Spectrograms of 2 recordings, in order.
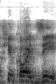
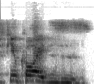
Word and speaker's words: FucoidZ: say that 10 times fast I call it fucoid Z because that's easier to pronounce but really the correct way to say it is fucoids okay fucoids is uh an encapsulated fucoidin product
